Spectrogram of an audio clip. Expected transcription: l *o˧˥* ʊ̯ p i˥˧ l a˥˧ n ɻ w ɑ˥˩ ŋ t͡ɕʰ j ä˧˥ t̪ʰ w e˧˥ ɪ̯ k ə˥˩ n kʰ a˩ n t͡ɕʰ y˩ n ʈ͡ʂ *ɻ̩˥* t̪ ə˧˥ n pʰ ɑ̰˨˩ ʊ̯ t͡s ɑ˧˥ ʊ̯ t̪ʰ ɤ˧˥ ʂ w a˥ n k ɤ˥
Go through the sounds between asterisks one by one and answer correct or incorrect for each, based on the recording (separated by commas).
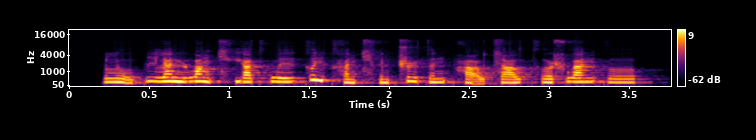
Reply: incorrect, incorrect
